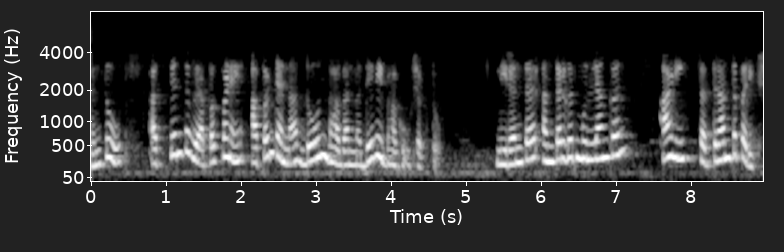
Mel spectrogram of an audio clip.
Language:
Marathi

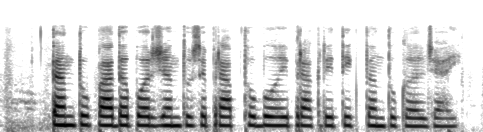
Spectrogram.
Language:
Magahi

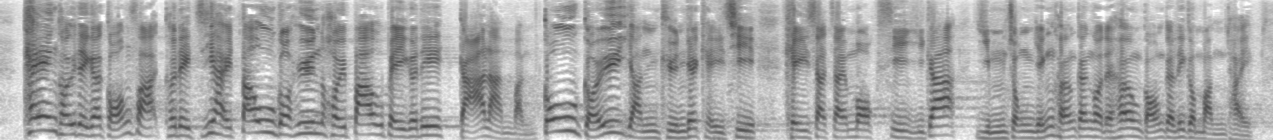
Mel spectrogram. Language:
Cantonese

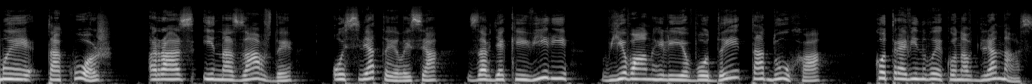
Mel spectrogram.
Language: Ukrainian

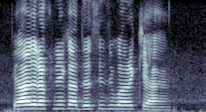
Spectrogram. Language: Magahi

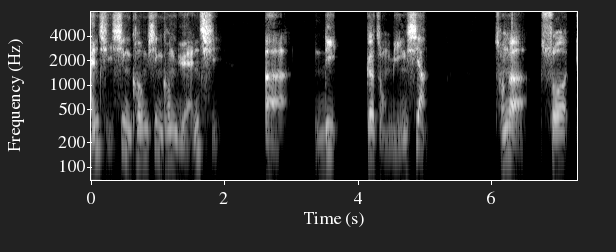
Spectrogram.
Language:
Chinese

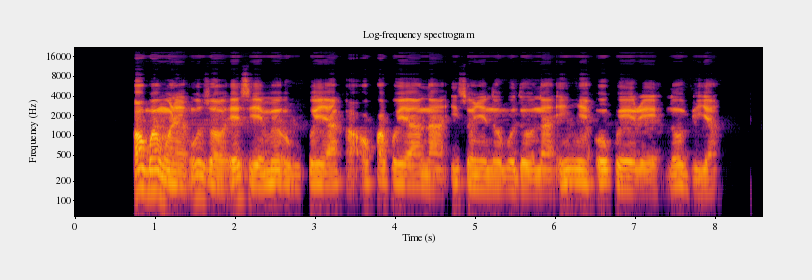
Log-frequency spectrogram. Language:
Igbo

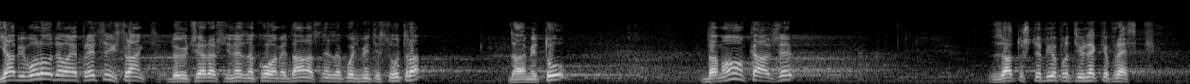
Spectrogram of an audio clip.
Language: Serbian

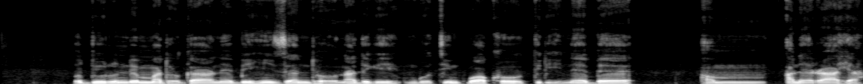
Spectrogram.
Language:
Igbo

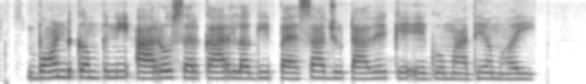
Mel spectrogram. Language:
Magahi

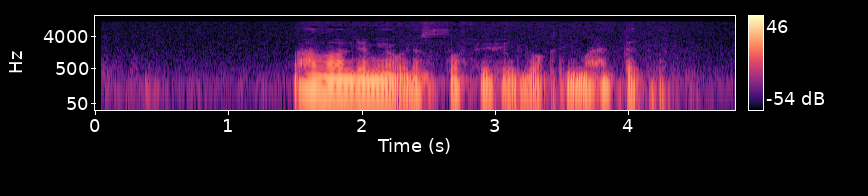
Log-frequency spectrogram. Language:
Arabic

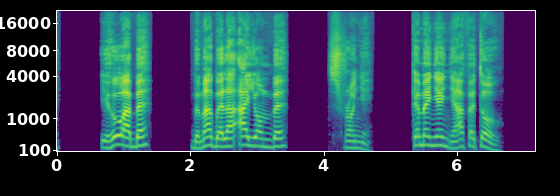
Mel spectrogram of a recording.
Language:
Ewe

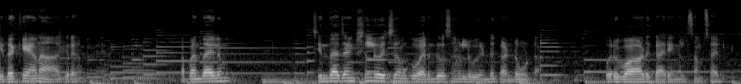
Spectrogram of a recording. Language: Malayalam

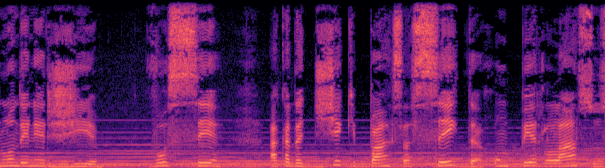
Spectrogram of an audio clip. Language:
Portuguese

